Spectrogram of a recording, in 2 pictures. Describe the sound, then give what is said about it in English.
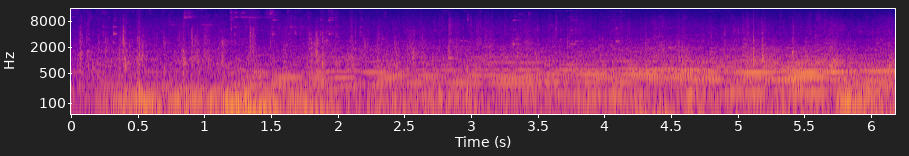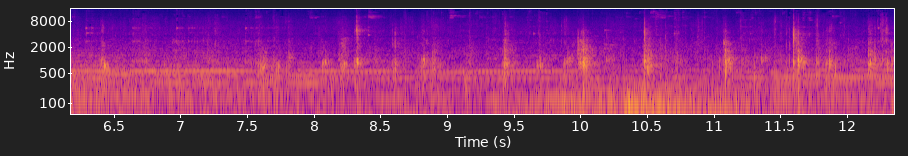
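Horses' hooves clip-clop as riders enter a gloomy, almost deserted town, with many hoofbeats falling in a steady rhythm over a continuous background. “Robin and Mudge ride into the gloomy, almost deserted town.”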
